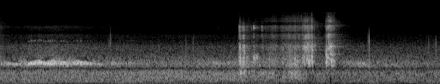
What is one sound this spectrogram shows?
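A weapon clicks as it is picked up.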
